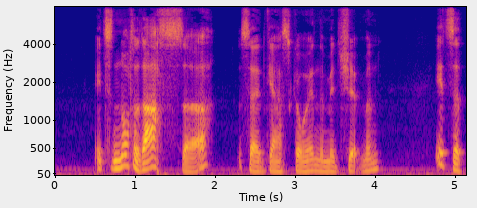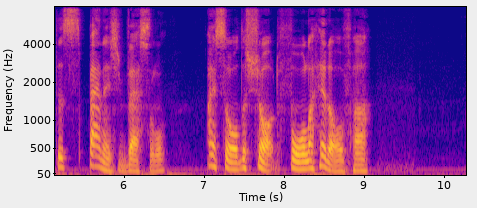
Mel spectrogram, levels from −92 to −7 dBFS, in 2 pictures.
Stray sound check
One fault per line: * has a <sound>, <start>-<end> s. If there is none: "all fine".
all fine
